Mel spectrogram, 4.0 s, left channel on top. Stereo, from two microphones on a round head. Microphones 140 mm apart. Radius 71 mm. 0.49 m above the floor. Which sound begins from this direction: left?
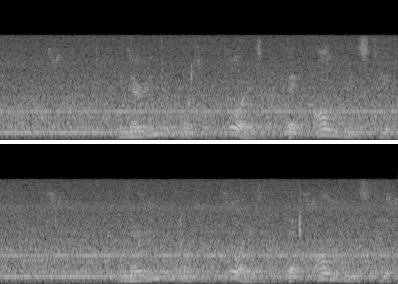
A man speaking, at 1.2 s.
